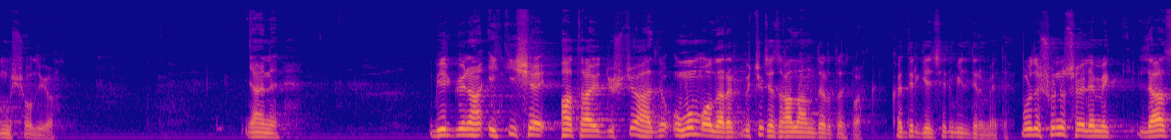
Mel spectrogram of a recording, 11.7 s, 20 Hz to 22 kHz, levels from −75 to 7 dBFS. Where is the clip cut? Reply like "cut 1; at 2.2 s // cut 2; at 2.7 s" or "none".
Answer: cut 1; at 5.6 s // cut 2; at 7.6 s // cut 3; at 8.5 s // cut 4; at 8.9 s // cut 5; at 10.1 s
